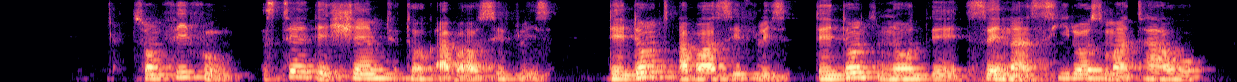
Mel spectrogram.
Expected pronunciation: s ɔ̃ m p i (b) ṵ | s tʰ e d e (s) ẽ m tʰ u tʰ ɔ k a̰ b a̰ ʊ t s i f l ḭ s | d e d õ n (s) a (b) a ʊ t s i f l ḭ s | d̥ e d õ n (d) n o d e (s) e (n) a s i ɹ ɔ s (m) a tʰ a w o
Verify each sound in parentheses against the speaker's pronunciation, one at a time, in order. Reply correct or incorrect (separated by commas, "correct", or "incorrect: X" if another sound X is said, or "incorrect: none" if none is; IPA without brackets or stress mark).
incorrect: p, incorrect: ʃ, incorrect: t, correct, incorrect: t, correct, correct, correct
